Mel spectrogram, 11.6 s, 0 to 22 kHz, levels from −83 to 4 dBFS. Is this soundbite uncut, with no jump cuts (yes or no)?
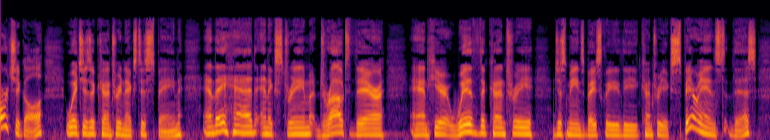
yes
